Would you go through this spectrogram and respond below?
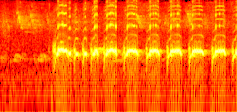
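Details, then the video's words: Lure call of a local zebra dove (perkutut), meant to get other birds calling: a half-second pause, then roughly eleven strong, clipped cooing notes repeated at a steady quick pace. "pancingan perkutut lokal"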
